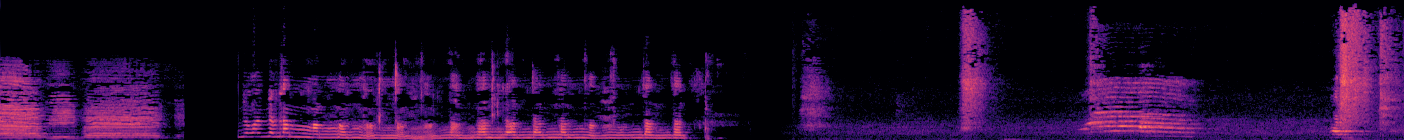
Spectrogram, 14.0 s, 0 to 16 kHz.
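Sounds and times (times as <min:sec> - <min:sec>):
kitten growling while chewing: 0:02.5 - 0:06.8
cat meowing: 0:10.8 - 0:12.0.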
